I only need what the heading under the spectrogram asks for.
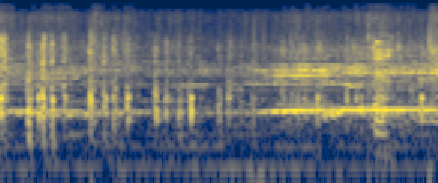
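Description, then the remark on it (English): Cattle low in long, drawn-out moans that blend together like a herd, with soft irregular knocks and shuffling underneath and no voices. “suppose them cattle takes a notion to wander right where you're supposed to be.”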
